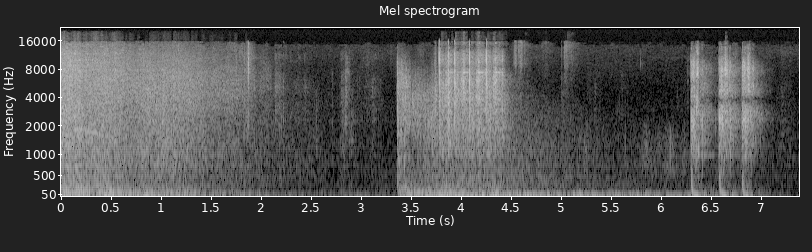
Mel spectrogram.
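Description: Gunfire and explosions in a battle royale video game match, dense rumbling bursts with a sudden loud burst partway through and a few sharp shots near the end.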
